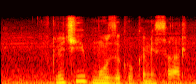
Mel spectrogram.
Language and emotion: Russian, neutral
